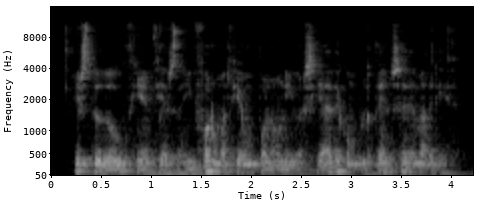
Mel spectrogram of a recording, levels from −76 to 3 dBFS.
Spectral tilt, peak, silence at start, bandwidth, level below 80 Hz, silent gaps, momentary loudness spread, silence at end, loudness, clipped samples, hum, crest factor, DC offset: -4.5 dB/octave; -18 dBFS; 0.15 s; 11.5 kHz; -52 dBFS; none; 6 LU; 0.15 s; -35 LUFS; under 0.1%; none; 18 dB; under 0.1%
